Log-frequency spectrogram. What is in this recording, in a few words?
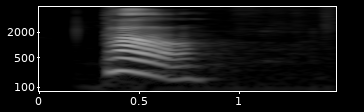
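"chang4", Mandarin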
